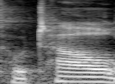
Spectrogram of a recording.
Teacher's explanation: I mean, you'll still be understood if I say hotel, where's the hotel? But the rhythm of that word is hotel with second syllable stress.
